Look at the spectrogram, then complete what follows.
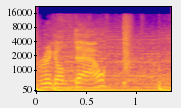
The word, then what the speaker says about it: Rigondeaux: That's coming up in about 3 weeks, and Tete's talked about fighting Rigondeaux, or as he's correctly pronounced with the Spanish accent, Rigondeaux.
